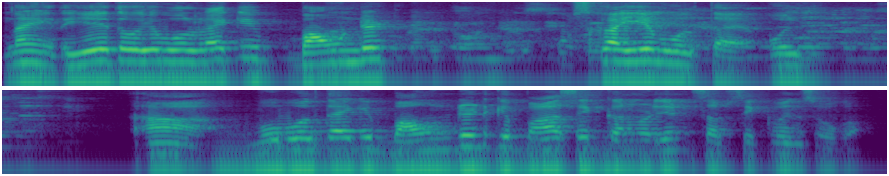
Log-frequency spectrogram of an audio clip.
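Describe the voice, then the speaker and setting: A man's voice: high-pitched, normal speed, a little mellow, low-quality recording. A man giving an online exam-prep maths lecture. He explains step by step, keeps checking in with his students, and corrects himself mid-sentence. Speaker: maths teacher.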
